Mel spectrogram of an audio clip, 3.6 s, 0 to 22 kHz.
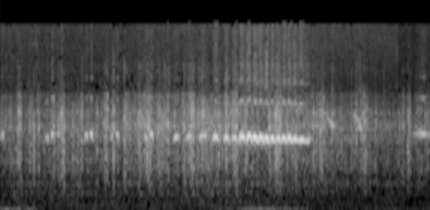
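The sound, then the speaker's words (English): A bird sings faintly through the heavy hiss and crackle of a very old, muffled 1889 recording, the first bird recording, made by Ludwig Koch and featured in a BBC radio documentary, with thin whistled notes and one longer, brighter whistle near the middle. “Actually, the first guy to develop a parabolic dish was a fellow named Ludwig Koch, K-O-C-H, and he was a German fellow who moved to the UK, and in 1889 recorded the first bird.”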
